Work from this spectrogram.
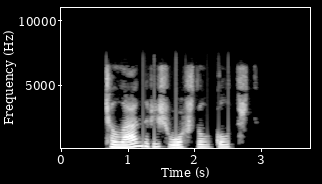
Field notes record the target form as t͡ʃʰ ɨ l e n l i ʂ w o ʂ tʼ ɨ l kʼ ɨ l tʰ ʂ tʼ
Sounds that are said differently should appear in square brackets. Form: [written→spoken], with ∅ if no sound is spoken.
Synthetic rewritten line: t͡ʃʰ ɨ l [e→a] n [l→r] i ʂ w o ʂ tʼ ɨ l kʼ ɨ l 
